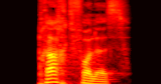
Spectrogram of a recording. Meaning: strong/mixed nominative/accusative neuter singular of prachtvoll
- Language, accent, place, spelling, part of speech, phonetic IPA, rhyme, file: German, Germany, Berlin, prachtvolles, adjective, [ˈpʁaxtfɔləs], -axtfɔləs, De-prachtvolles.ogg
